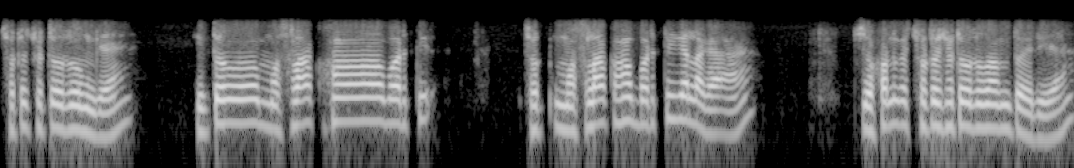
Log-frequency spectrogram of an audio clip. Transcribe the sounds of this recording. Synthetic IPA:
t͡ʃʰoʈot͡ʃʰoʈoɾumɡɛ | kĩnt̪umɔslakɔɦɔ̃bəɾt̪i | t͡ʃʰmɔslakɔɦɔ̃bəɽt̪iɡɛlaɡaʔa | d͡ʒɔkʰɔnkɛt͡ʃʰoʈot͡ʃʰoʈoɾumamt̪ɔjɾija

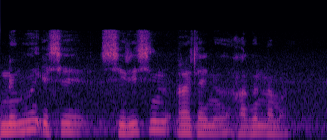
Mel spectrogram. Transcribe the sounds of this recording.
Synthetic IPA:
nɯŋɯjesesiɾisinɾajzlajnɯhaɡɯnːama

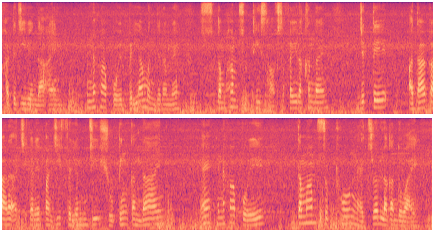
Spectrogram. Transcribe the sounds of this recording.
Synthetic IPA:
xɐʈɪd͡ʑiʋẽːn̆d̪aʔaːɦɪnɪ̆ɦɪnəkʰãpoːɪbʱɪlamɐ̃nd̪ɪɾəmẽ | t̪ɐmaːmsʊʈʰisaːfsɐfaːiɾɐkʰə̃nd̪aːɦɪnɪ̆d͡ʑɪt̪e | ɐd̪ʱakaːɾɐt͡ɕikɐɾepɐ̃ɦɪ̃ɲd͡ʑifɪlmd͡ʑiːʃuːʈɪ̃ŋɡkɐ̃nd̪aːɦɪnɪ̆ɛ̃ːɦɪnəkʰãpoːɪ | t̪ɐmaːmsʊʈʰonɛːt͡ɕɾəlːɐɡʱə̃nd̪oaːɦeː

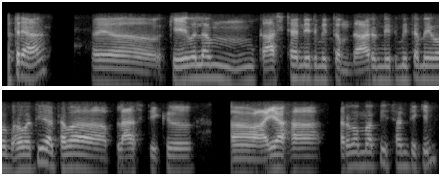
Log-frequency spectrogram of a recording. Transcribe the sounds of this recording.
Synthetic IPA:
ɐt̪ɾɐ | keːʋɐlɐmkaːʂʈʰɐniɾmit̪ɐmd̪aːɾuniɾmit̪ɐmeːʋɐbʱɐʋɐt̪iɐt̪ʰɐʋaːplaːsʈik | aːjɐɦɐsɐɾʋɐmɐpisɐnt̪ikim

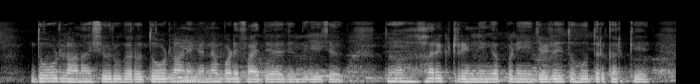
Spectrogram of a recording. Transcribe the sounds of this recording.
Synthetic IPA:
d̪oːɽlaːɽ̃aːʃʊɾuːkəɾoːd̪oːɽlaːɽ̃eːkənãːbəɽeːpʰaːɪd̪eːezɪ̃nd̪əɡiːt͡ʃət̪õhəɾɪkʈɾeːnɪ̃ŋɡapɳiːd͡ʒeːɽet̪oɦot̪əɾkəɾkeː

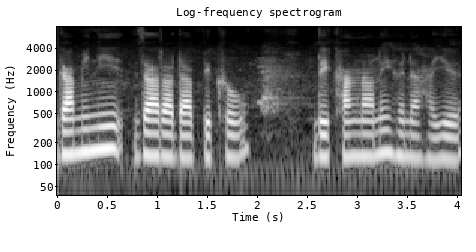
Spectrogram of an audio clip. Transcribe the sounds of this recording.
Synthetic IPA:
ɡaminizaɾadapːekʰɯw | dikʰaŋnanɯjɦɯnɯɦajɯ

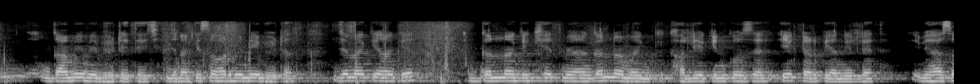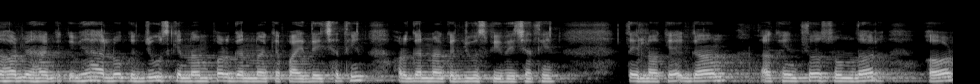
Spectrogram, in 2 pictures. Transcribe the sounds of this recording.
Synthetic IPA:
ɡamemebʱeʈɛt̪ɛt͡ʃʰd͡ʒenakisəɦəɾmenɛbʱeʈət̪ | d͡ʒenakiəɦãke | ɡənːakekʰet̪meəɦãɡənːamaiŋkekʰalijekinkoseek̚ʈəɾəpijanilet̪ʰ | bʱiɦasəɦəɾmeəɦãbʱiɦalokd͡ʒuskenampəɾɡənːakepaid̪et͡ʃʰət̪ʰinɔːɾɡənːaked͡ʒuspibɛt͡ʃʰət̪ʰin | t̪əlɔkeɡamə̰kʰənt̪osund̪əɾɔːɾ

